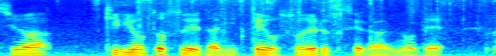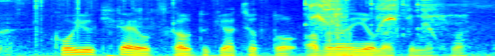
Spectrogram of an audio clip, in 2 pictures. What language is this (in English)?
Japanese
